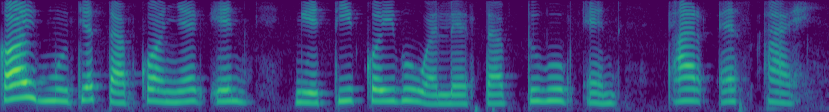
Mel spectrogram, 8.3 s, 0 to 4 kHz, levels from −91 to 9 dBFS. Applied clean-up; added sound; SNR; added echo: none; none; none; none.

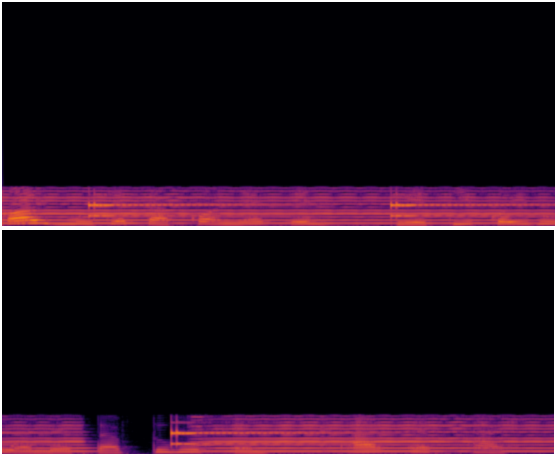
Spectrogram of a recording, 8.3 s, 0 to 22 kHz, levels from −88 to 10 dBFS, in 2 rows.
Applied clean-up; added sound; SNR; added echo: none; Bowed string instrument + Keyboard (musical); -3 dB; none.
